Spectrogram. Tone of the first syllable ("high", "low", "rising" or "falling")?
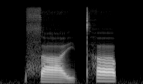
low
